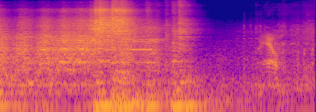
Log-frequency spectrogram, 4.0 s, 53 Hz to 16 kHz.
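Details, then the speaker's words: 1977 Pontiac Trans Am V8 during restoration, no throttle cable or gas pedal hooked up, timing not yet set: cranks, catches unevenly, dies within two seconds; owner suspects carburetor needle and seat sticking, starving fuel. "Having a little bit of problem getting fuel up to it. I think my uh needle and seed is sticking from time to time, but uh let me see."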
